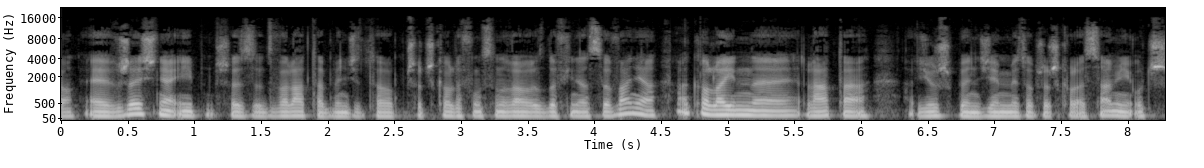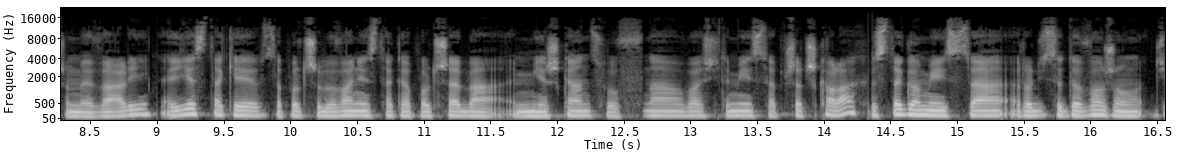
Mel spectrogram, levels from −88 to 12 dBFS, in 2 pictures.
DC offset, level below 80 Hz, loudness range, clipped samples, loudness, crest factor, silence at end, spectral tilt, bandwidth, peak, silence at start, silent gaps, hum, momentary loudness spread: under 0.1%; -48 dBFS; 3 LU; under 0.1%; -16 LUFS; 14 dB; 0 s; -5.5 dB/octave; 15 kHz; 0 dBFS; 0 s; none; none; 6 LU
